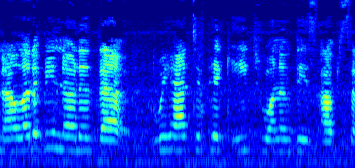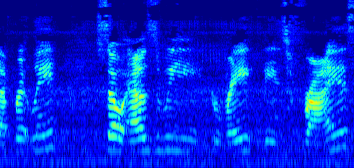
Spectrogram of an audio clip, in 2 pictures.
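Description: Amid light background noise, a woman speaks at a fairly slow pace with fairly even intonation. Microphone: phone near.

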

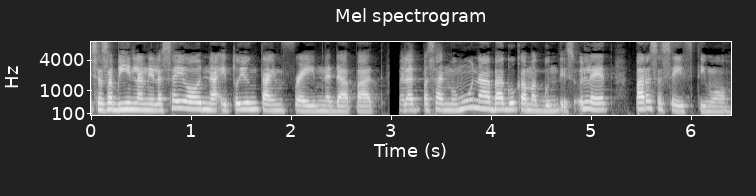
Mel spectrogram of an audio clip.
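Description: An unremarkable speaking voice from a woman, medium in pitch and fairly quick in pace. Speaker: vlogger and new mother. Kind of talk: vlog narration.

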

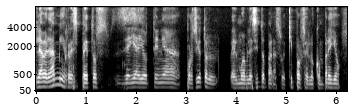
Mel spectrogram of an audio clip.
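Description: A man with a dark, mellow tone talks at a moderate pace, the sound dry with no echo and the background quiet. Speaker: sound system owner; interviewee. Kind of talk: casual interview. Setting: livestream from warehouse. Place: studio. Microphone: handheld.

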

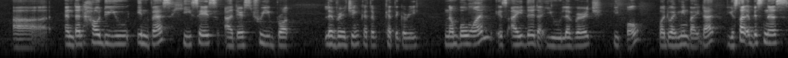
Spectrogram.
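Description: The woman's ordinary pitch variation comes at a fairly quick pace. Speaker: podcast guest. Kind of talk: interview answer. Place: studio. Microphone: studio mic.

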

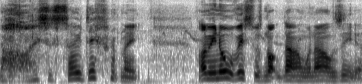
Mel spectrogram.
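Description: A man speaks at a fairly quick pace in a high voice with ordinary pitch movement. The sound is dry with no echo, and there is light background noise. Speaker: urban explorer vlogger. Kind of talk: casual vlog chat. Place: open country. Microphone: phone near.

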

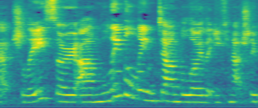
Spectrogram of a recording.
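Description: A woman speaks at a very fast pace with fairly high pitch. Background noise is clearly present.

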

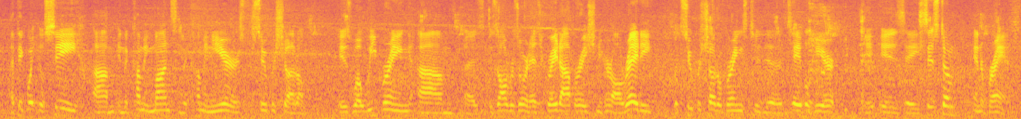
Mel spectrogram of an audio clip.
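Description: Fairly quick speech over loud background noise. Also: man, ordinary pitch variation. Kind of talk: ceremony speech. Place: street.

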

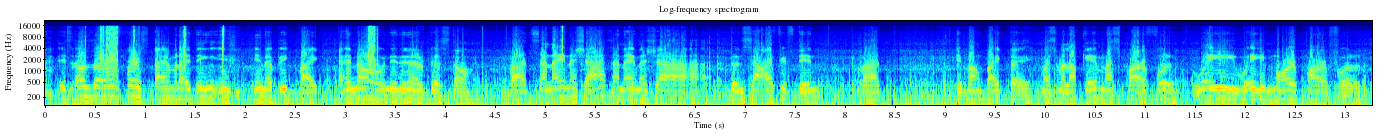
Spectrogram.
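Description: Loud background noise fills the dry, echo-free recording as the speech moves at a moderate pace. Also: man. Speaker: motorcycle vlogger riding with passenger. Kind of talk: casual moto vlog commentary. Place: motorbike. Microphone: helmet.

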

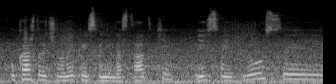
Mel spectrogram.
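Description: Noticeable background noise fills the recording. Over it, a woman talks at a moderate pace. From Uzbekistan. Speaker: beauty queen and student. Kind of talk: interview. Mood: calm, reflective.

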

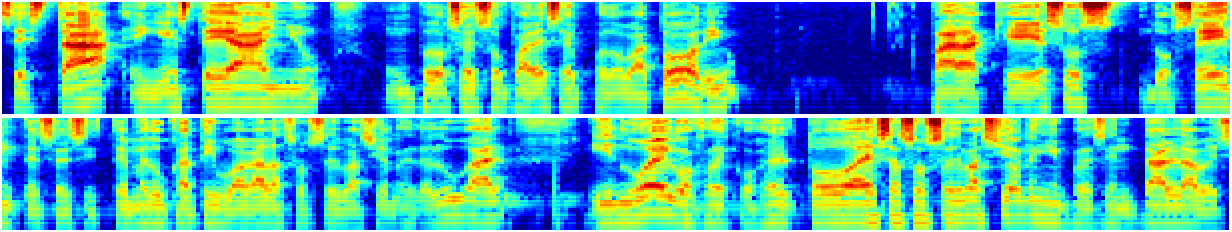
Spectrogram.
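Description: A man at a moderate pace, with pitch that varies in an ordinary way. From Dominican Republic. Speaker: teacher and education YouTuber; teacher explaining a circular. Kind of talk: educational commentary on an official circular. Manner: hesitant, frequent filler eh. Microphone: webcam.

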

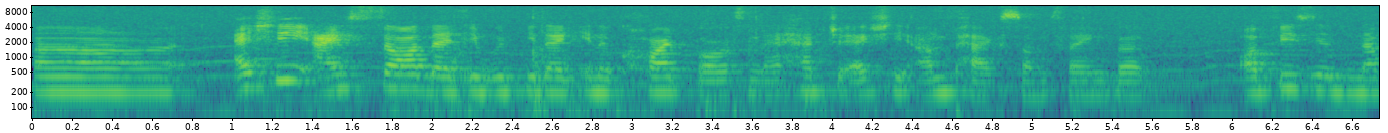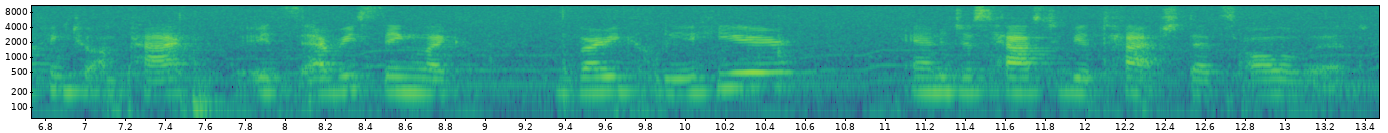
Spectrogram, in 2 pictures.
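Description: Clear music plays in the background as a woman speaks at a moderate pace with fairly even intonation. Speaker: streamer. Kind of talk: casual livestream chat. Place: home room. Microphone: studio mic.

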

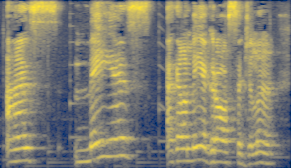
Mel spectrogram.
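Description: A woman talks as faint music sounds in the background. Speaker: travel tips host. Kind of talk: casual conversation giving advice. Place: home room. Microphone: video call.

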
